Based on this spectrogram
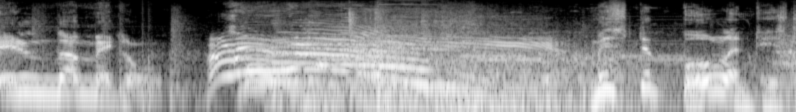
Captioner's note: all cheering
